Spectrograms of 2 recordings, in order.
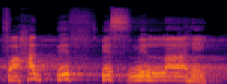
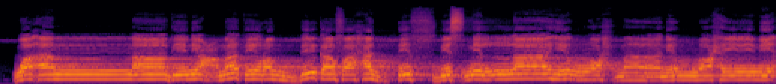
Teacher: maka tidak boleh masuk atau idgham ke ba, tetapi tetap dibaca jelas atau izhar.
